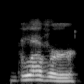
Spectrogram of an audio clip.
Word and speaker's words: Glover: Meth Glover. Glover. Yeah, that's how his last name is pronounced.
